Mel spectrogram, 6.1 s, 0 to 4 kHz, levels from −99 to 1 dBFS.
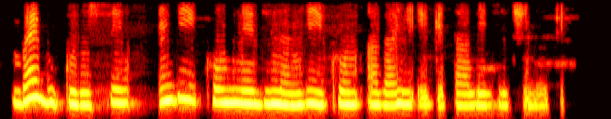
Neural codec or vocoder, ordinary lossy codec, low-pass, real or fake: vocoder, 24 kHz, 100 mel bands, Vocos; none; 3.6 kHz; fake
